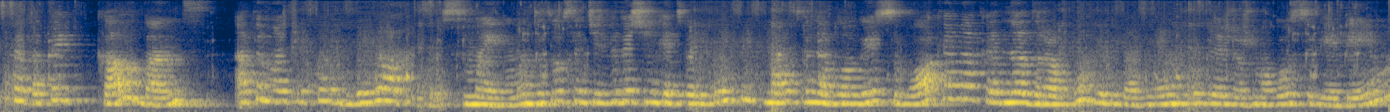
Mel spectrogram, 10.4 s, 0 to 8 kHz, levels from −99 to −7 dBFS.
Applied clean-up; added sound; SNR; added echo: neural separator model SepFormer DNS4.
